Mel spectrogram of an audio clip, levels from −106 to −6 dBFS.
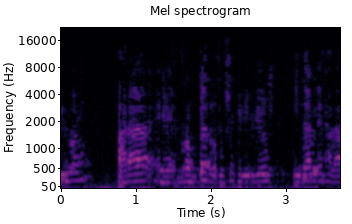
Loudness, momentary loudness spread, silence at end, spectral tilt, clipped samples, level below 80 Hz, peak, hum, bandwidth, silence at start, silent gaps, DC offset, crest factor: -66 LUFS; 6 LU; 0 s; -4 dB/octave; under 0.1%; -88 dBFS; -50 dBFS; none; 16 kHz; 0 s; none; under 0.1%; 18 dB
